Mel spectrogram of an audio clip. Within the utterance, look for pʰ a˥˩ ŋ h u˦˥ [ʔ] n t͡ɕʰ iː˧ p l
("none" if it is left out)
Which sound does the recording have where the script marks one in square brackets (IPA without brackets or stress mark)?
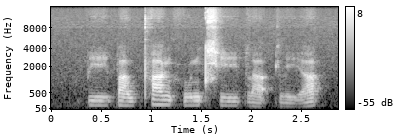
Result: none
